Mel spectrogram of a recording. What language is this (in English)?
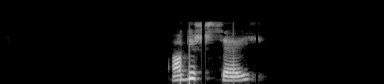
Western Mari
